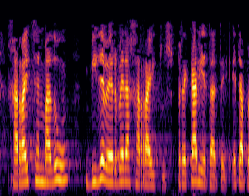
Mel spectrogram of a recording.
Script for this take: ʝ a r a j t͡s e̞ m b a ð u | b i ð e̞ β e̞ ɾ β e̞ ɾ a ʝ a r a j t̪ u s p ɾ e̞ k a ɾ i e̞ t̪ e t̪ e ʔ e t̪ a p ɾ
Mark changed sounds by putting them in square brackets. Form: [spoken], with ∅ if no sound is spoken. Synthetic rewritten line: ʝ a r a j t͡s e̞ m b a ð u | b i ð e̞ β e̞ ɾ β e̞ ɾ a ʝ a r a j t̪ u s p ɾ e̞ k a ɾ i e̞ t̪ [a] t̪ e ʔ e t̪ a p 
